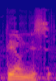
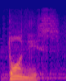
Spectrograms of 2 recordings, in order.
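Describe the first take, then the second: First: The first vowel sounds like 'eu'. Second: The first vowel sounds like 'o'.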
